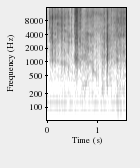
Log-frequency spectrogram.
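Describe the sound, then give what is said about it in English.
Crunching and chewing of a hard dog treat, with sharp crackly bites at irregular intervals, two louder crunches standing out over a steady softer grinding, no talking. “One, two, three. Dog treat.”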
